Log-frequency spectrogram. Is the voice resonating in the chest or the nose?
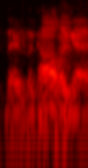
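nose. It is said with a nasal voice.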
